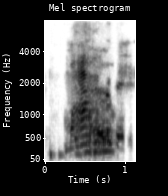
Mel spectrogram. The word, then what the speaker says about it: Maher: Maher.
